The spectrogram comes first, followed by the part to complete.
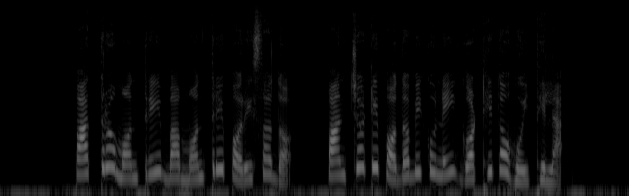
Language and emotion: Odia, neutral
